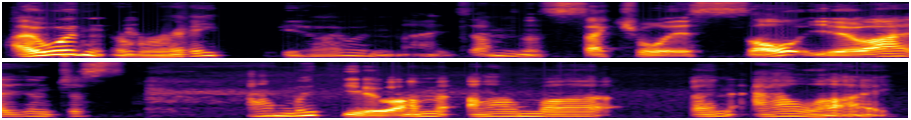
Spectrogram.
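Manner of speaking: fake-gentle male feminist lisp; mock lisp. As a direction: stammer gently, trying to seem harmless. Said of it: "So he talks like this".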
